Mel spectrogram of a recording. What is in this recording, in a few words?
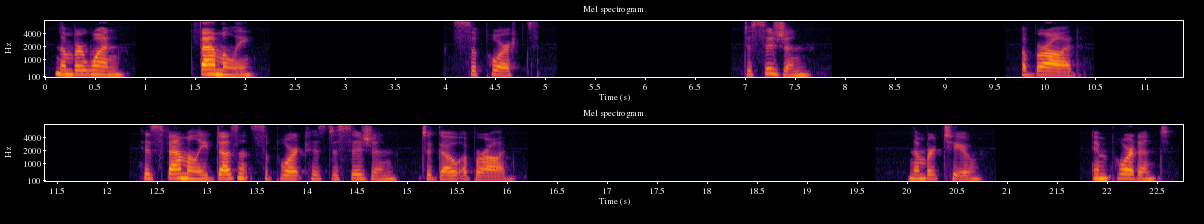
schwa sentences am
